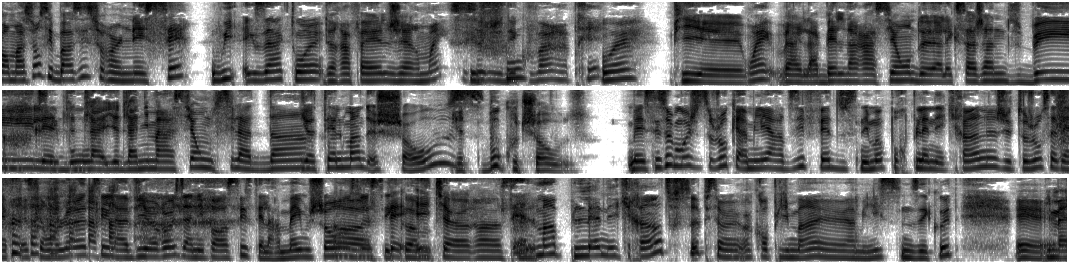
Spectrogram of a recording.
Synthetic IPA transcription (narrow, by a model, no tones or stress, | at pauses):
fɔʁmasjɔ̃sɛbɑːzesyʁɛ̃nɛsɛwiʔɛɡzak̚t̪wɛd̪əʁafaɛlʒɛʁmɛ̃sɛsɔkəʒed̪ekuvɛːʁapχɛwɛ | pʰiøwʔɛbɛlabɛlnaʁasjɔ̃d̪əalɛksaʒand̪ybedjad̪əlanimasjɔ̃osilad̪d̪ɑ̃jat̪ɛlmɑ̃d̪əʃɔzjabokud̪əʃoz | mɛsɛsœːmwaʒd̪it̪ʊʒuːʁkəamiliaʁd̪ifɛd̪ysinemapuʁplɛ̃nekχɑ̃lʌʒet̪ʊʒuːʁsɛt̪ɛ̃pχɛsjɔ̃lʌselaviøʁøːzd̪lanepɑːsese̥t̪ɛlamɛ̃mʃɔzlseɛt̪ɛkɔkʲœʁɑ̃st̪ɛlmɑ̃plɛ̃nekχɑ̃t̪u̥sʌpi̥sɛ̃ːkɔ̃plimɑ̃øamilist͡s̪inuzekʊt̪øim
